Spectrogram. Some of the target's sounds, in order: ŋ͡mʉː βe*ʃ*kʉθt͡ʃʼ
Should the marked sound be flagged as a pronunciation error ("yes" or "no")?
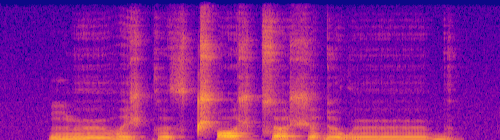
yes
